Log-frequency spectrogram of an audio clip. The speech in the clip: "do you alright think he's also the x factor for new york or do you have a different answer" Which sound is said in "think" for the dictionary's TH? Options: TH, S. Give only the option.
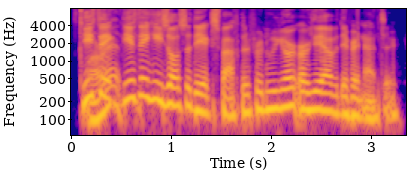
TH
